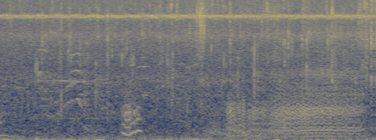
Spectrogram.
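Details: Cats feeding on raw fish give a brief rising low cry, then a sustained rough, droning vocalization lasting over a second, with chewing clicks and background hum throughout.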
